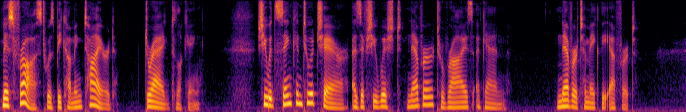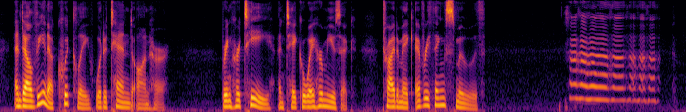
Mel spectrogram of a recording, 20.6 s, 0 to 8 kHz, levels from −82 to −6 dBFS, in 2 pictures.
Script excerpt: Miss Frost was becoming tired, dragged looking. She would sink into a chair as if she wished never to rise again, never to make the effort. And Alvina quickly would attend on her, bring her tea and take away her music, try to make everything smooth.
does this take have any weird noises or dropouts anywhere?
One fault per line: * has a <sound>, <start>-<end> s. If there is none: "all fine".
* has a laugh, 18.7-20.2 s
